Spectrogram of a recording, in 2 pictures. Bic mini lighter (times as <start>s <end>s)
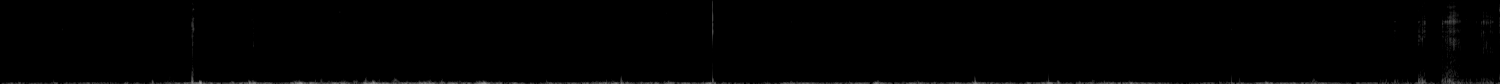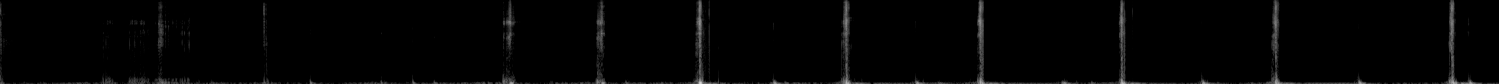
22.0s 22.2s, 23.4s 24.0s, 24.8s 25.2s, 26.2s 26.6s, 27.7s 28.6s, 29.5s 29.7s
